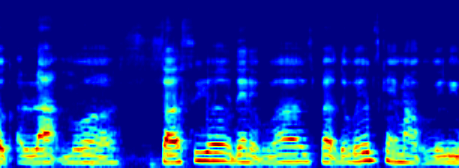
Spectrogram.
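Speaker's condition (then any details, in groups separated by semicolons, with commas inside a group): Cerebral palsy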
